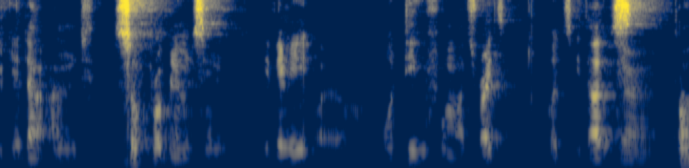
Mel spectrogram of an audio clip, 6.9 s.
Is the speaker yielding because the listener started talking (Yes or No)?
No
